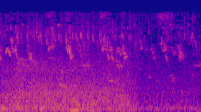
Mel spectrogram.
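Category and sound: bird, birds chirping outdoors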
